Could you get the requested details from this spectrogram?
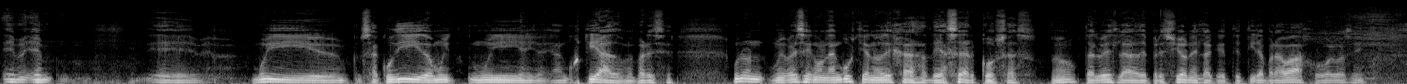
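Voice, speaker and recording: A man speaks at a fairly slow pace with a Rioplatense accent. His pitch is fairly low, and his intonation stays fairly even. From Buenos Aires, Argentina (Villa Crespo). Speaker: actor and filmmaker. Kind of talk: interview conversation.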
